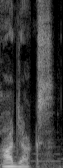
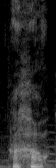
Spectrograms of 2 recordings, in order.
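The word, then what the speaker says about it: Ajaw: now to worry about is that how you pronounce it I thought I said ax or Ajax AA a how I need to remember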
